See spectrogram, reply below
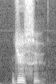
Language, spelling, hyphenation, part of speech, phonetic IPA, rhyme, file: Hungarian, gyűszű, gyű‧szű, noun, [ˈɟyːsyː], -syː, Hu-gyűszű.ogg
- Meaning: thimble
